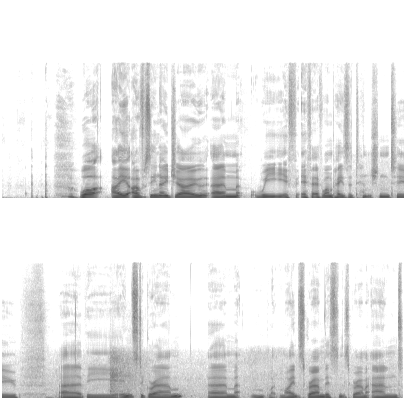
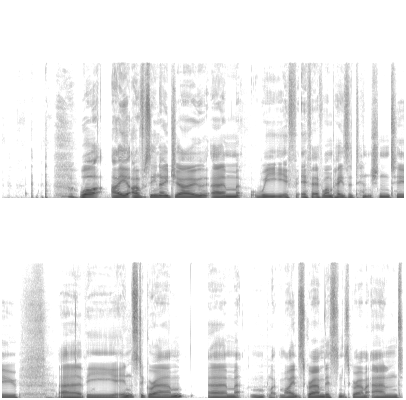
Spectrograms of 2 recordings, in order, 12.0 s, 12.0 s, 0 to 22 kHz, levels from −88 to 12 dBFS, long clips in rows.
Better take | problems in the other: second | traffic noise; faint; throughout; 20 dB below the speech

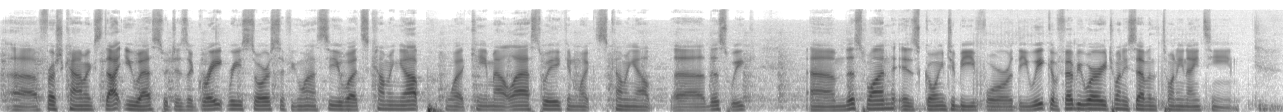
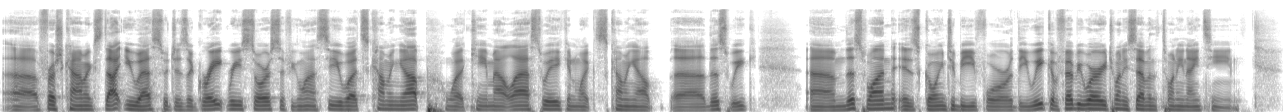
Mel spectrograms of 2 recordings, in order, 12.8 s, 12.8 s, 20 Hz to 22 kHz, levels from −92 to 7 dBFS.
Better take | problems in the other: second | animal sounds; noticeable; throughout; 20 dB below the speech

